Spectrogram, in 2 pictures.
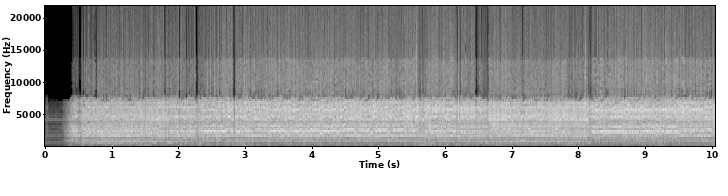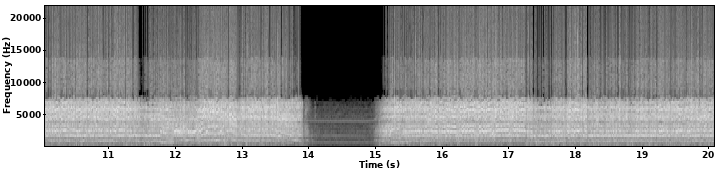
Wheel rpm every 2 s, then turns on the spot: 120, 210, 220, 200, 200, 220, 200, 70, 220, 230.
none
